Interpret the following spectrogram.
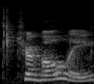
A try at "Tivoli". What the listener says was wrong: It's not, there's not an R after that. It's just T-I. Tivoli.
